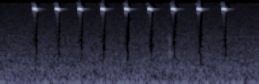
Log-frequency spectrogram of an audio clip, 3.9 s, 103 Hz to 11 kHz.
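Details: From the National Institute of Biological Resources, 2020: a hairy cricket (털귀뚜라미) giving nine short, thin, high chirps, spaced evenly about a third of a second apart, over a dim low hum.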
